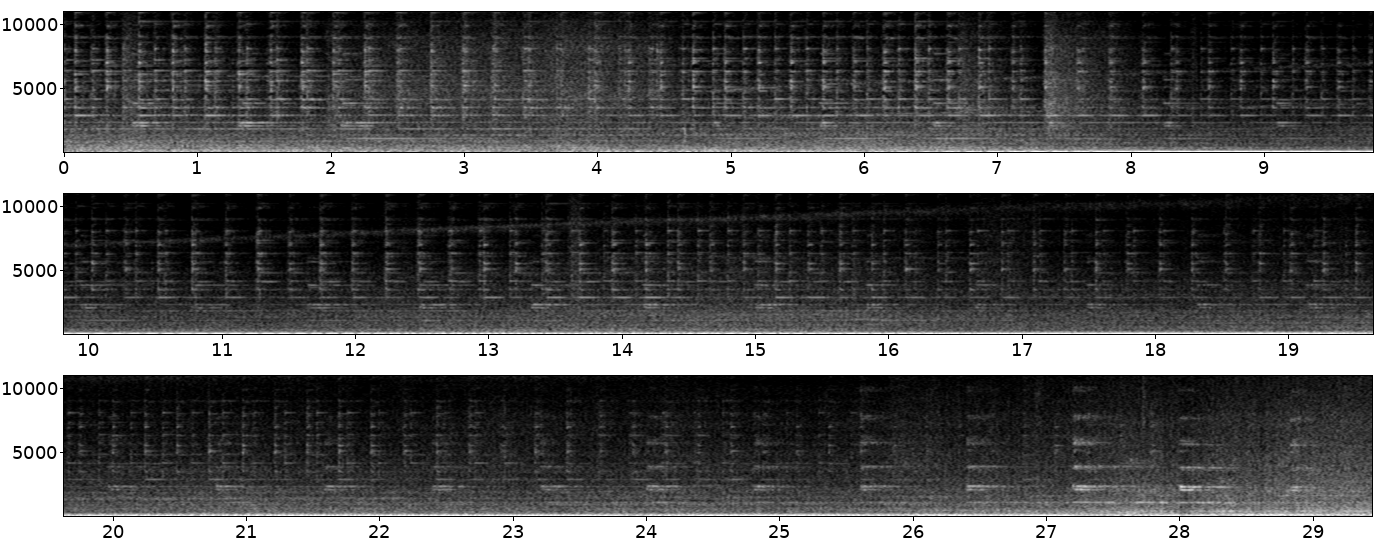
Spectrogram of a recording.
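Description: Diesel passenger train pulling into the station, a deep rumble swelling about six seconds in as it nears and staying loud as the coaches roll past. A grade-crossing warning bell dings steadily about one and a half times a second throughout.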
